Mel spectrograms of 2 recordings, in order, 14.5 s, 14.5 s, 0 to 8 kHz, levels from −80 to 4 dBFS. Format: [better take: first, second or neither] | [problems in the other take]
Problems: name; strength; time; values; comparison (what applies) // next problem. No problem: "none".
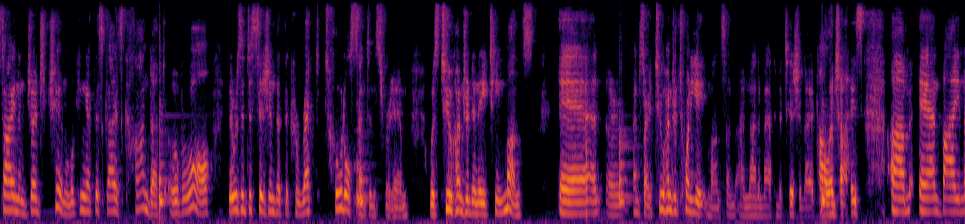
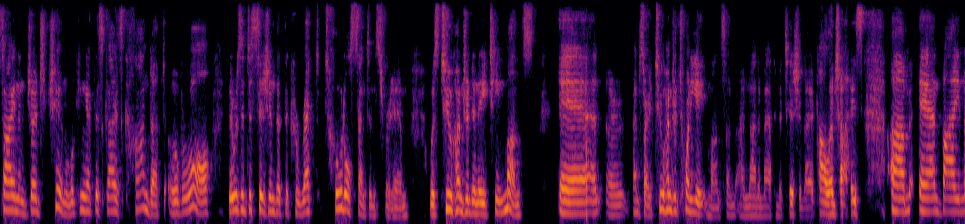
second | background sound (Sink (filling or washing)); 12 dB below the speech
